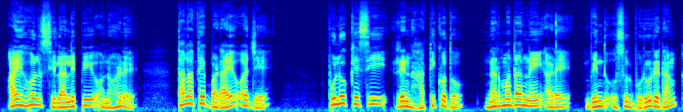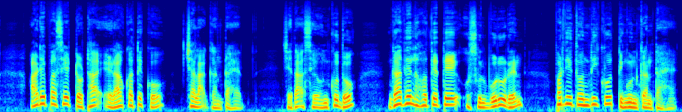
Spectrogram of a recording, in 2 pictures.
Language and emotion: Santali, neutral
